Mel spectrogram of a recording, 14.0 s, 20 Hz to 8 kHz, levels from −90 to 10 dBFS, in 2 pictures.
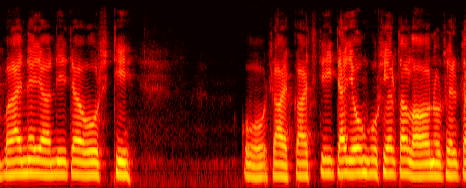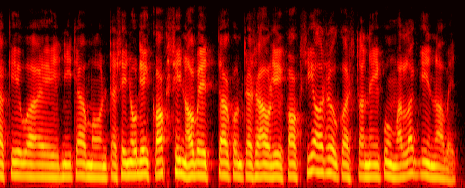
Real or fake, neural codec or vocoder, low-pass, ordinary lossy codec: fake; codec, 16 kHz, 16 kbps, FunCodec, trained on Chinese and English, 50 frames a second; 7.2 kHz; AAC, 48 kbps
